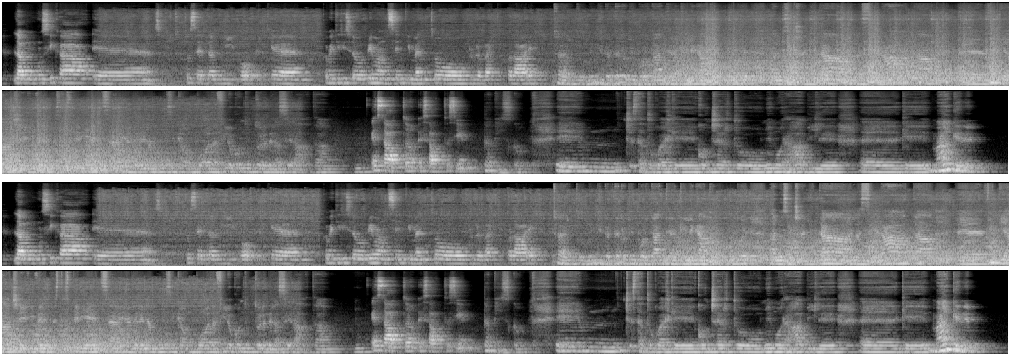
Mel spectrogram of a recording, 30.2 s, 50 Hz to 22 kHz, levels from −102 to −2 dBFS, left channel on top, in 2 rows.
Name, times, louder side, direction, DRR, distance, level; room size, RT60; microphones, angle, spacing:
voice 1, 0.2-2.4 2.7-4.5 4.8-8.0 20.6-22.1, left 1 dB, 15° left, -1 dB, 0.8 m, -25 dB
sound 1, 1.4-4.8 5.1-11.6 11.9-18.4 18.7-19.6, right 5 dB, 80° right, 1.7 m, -41 dB
voice 2, 8.3-20.0 20.4-20.5 22.3-29.6, right 2 dB, 60° right, 1 dB, 1.0 m, -26 dB
Train, 9.4-19.1, left 3 dB, 90° left, 0.5 m, -27 dB
6.5 x 2.6 x 2.9 m, 0.70 s
head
